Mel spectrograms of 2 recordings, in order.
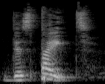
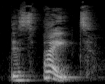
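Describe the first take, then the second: The two takes are said the same way.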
